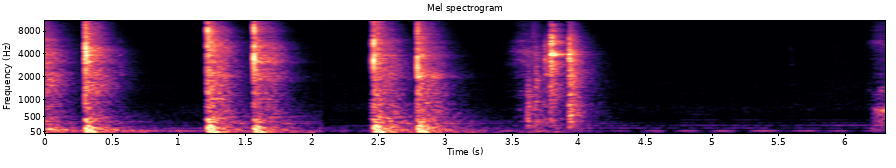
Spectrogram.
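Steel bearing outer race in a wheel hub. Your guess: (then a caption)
Seated. A new steel outer bearing race is tapped into a front hub through an old cut race with a copper or dead blow hammer, giving seven sharp, thudding metallic knocks. The race ends fully seated at the bottom of the hub, which is the normal result.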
